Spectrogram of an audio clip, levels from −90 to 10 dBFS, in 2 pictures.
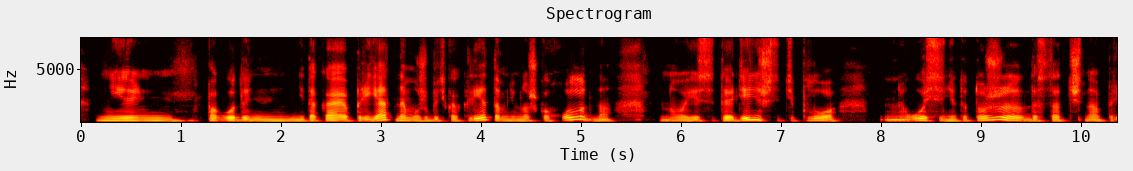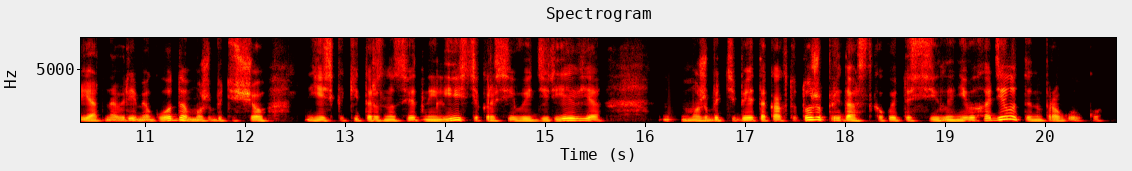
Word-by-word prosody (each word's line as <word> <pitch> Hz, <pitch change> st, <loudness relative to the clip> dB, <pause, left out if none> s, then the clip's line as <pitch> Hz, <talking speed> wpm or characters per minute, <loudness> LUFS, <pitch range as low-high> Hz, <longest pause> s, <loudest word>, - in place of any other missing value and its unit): не 155 Hz, -3 st, +1 dB, 0.2 s
погода 150 Hz, 0 st, +2 dB
н 135 Hz, -1 st, -3 dB
не 135 Hz, -1 st, -3 dB
такая 145 Hz, 0 st, +3 dB
приятная, 165 Hz, -, +2 dB
может 135 Hz, -3 st, -4 dB
быть, 135 Hz, -1 st, -7 dB
как 135 Hz, +2 st, -7 dB
летом 165 Hz, -2 st, +3 dB
немножко 140 Hz, +1 st, -6 dB
холодно, 185 Hz, -, 0 dB, 0.4 s
но 75 Hz, -1 st, -6 dB
если 130 Hz, -, -2 dB
ты -, -, +1 dB
оденешься 190 Hz, -2 st, +5 dB
тепло, 140 Hz, +2 st, -3 dB, 0.5 s
м, 225 Hz, +1 st, -2 dB
осень 155 Hz, -6 st, 0 dB
это 135 Hz, 0 st, -7 dB
тоже 185 Hz, -, +4 dB
достаточно 135 Hz, -1 st, -4 dB
приятное 135 Hz, 0 st, -3 dB
время 135 Hz, -4 st, -3 dB
года. 170 Hz, -, +3 dB
Может 135 Hz, -1 st, -4 dB
быть, 130 Hz, +2 st, -9 dB
ещё 135 Hz, +1 st, 0 dB, 0.4 s
есть 135 Hz, -1 st, -1 dB
какие-то 130 Hz, 0 st, -6 dB
разноцветные 135 Hz, 0 st, -2 dB
листья, 190 Hz, +10 st, +2 dB
красивые 130 Hz, -1 st, -3 dB
деревья. 140 Hz, +4 st, +2 dB, 0.8 s
Может 135 Hz, -1 st, -4 dB
быть, 135 Hz, -2 st, -4 dB
тебе 140 Hz, +3 st, +1 dB
это 145 Hz, -, -2 dB
как-то 145 Hz, -2 st, -3 dB
тоже 225 Hz, +2 st, +7 dB
придаст 145 Hz, -, 0 dB
какой-то 135 Hz, +1 st, -4 dB
силы? 130 Hz, -1 st, -2 dB
Не 135 Hz, +3 st, 0 dB
выходила 170 Hz, -, +3 dB
ты 145 Hz, -11 st, -7 dB
на 135 Hz, 0 st, -3 dB
прогулку? 130 Hz, 0 st, -7 dB
140 Hz, 140 wpm, -22 LUFS, 130-160 Hz, 0.8 s, тоже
